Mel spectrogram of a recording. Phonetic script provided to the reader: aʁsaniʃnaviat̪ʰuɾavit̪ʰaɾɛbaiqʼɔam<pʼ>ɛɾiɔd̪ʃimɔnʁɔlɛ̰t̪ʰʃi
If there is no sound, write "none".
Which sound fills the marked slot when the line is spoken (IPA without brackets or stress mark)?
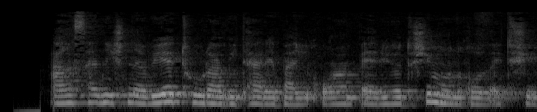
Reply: pʼ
